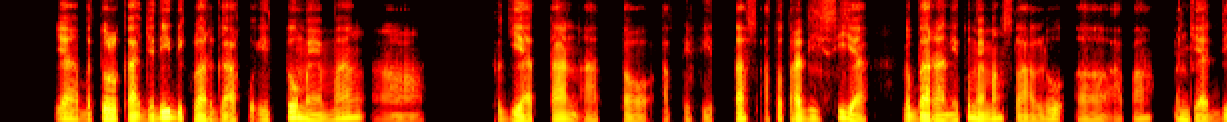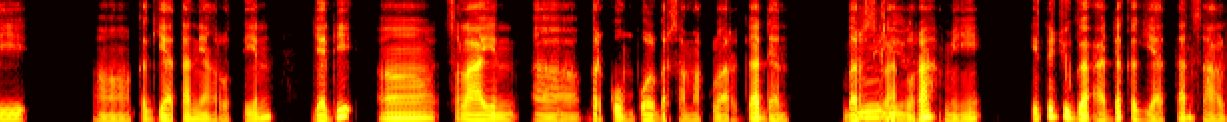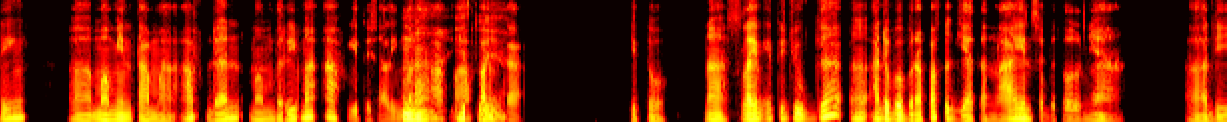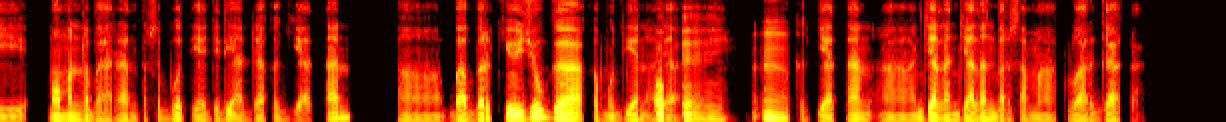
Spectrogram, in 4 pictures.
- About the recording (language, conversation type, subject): Indonesian, podcast, Kegiatan apa yang menyatukan semua generasi di keluargamu?
- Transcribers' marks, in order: other background noise; "barbekyu" said as "baberkyu"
